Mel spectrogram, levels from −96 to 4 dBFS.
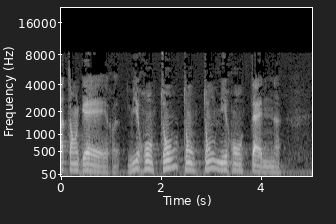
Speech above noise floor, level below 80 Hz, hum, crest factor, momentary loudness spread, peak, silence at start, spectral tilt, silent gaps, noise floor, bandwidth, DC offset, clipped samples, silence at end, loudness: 24 dB; -54 dBFS; none; 22 dB; 13 LU; -4 dBFS; 0 s; -6 dB/octave; none; -50 dBFS; 8.4 kHz; under 0.1%; under 0.1%; 0.25 s; -26 LUFS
